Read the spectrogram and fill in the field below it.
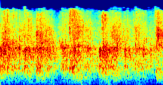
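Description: Studio audience applause rising under a host's praise of a flat-tax economic program, a dense, continuous patter of many hands clapping at moderate volume, without speech over it.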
